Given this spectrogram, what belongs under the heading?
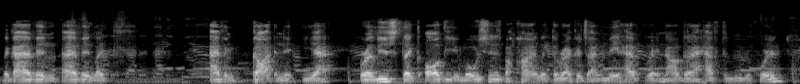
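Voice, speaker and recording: Young man from the Bahamas, low-ish voice, rambling, faint music underneath. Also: fairly even intonation, quick pace. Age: young adult. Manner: rambling, many likes and restarts. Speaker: musician guest. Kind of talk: casual interview.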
